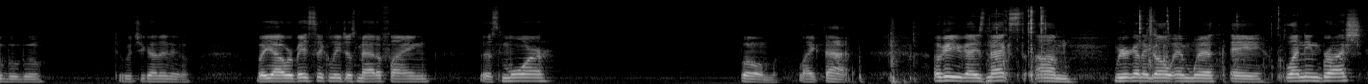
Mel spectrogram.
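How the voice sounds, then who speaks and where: A young man with a sassy, emphatic drag-queen delivery, chatting casually as he hosts a makeup tutorial. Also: on the high side. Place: indoors, small room at home.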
